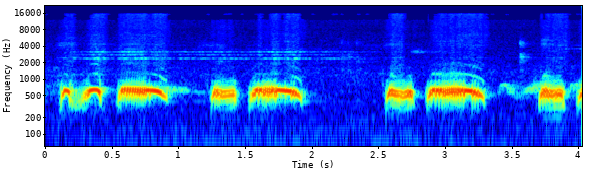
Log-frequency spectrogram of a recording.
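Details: Calling spotted dove used as a lure: paired coos, a clipped note followed by a longer mellow coo, given three times in quick succession.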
